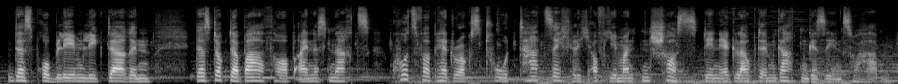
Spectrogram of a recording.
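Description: Schauspielerin als tief sprechende viktorianische Dame. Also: female voice, deep voice, steady tone, music in the background, natural voice. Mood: worried, earnest. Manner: formal, measured storytelling. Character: proper, discreet Victorian married lady, troubled client. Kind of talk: German audio drama acting.

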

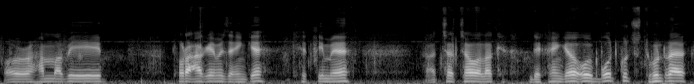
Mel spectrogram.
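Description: A young man from Meghalaya with a Northeast Indian accent, explaining things casually in a halting, repetitive way for an outdoor vlog. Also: medium pitch, level tone, fairly bright tone, a little hiss or hum, poor audio. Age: young adult. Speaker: vlogger. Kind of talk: casual walk-and-talk vlog. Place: outdoors in open rice fields.

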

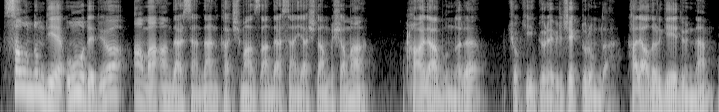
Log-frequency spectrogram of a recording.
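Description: Animated man explaining chess moves. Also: on the low side. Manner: explanatory, addresses viewers with rhetorical questions. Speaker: chess instructor, commentator. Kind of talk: chess game analysis commentary.

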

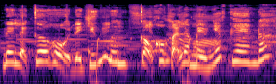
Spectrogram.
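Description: A woman's voice: high voice, lively intonation, rapid-fire. A woman voicing a bold, reckless young cartoon character who is eager and teasing. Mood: coaxing. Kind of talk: Vietnamese cartoon dub. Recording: music playing under voice.

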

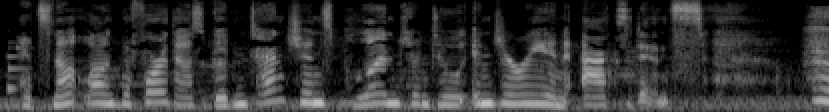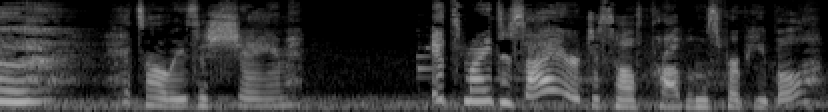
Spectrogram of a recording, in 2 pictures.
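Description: A woman voicing an earnest, gentle young female legal advisor in a video game. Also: high-pitched, lively intonation, normal speed, a little hiss or hum.

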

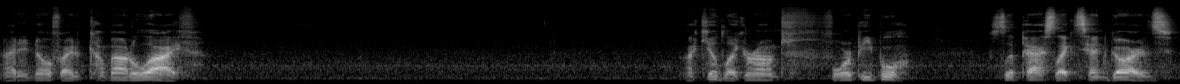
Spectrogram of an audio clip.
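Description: A man voicing a possessive young male villain in a fan audio roleplay, speaking softly and drawling, both teasing and worried. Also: lowish voice, level tone, measured pace, a little hiss or hum. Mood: stern, worried.

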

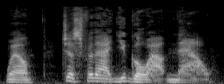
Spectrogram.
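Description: A man voicing a blustering, nervous small-time male gangster, snarling in a lowered voice. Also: expressive, unhurried, dry recording.

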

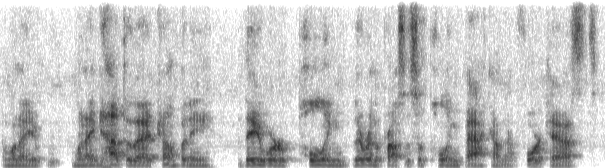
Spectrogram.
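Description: A middle-aged man with an extremely low, gravelly voice. He talks as an expert guest on a video call, explaining things step by step with frequent hesitations. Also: a little fast. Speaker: guest, supply chain expert. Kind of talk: interview answers, explaining work practice. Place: room at home, on a video call.

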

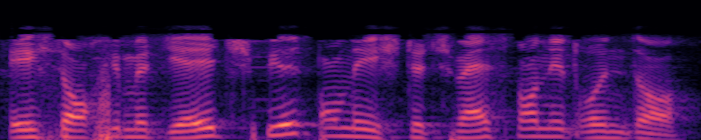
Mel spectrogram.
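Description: A man's voice: fairly high pitch, unhurried. A man chatting casually on the phone, playing naive, teasing and repeating his questions. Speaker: prank call-taker answering scam callers. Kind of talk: casual phone prank chat. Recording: narrow-band phone-quality call.

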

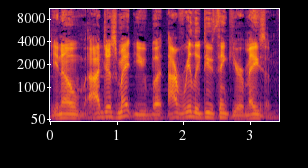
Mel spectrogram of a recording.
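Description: An actor playing a loyal, earnest and courteous young soldier in an audio drama. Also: male voice, on the low side, normal speed, bright, forceful tone, soft background music. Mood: tender, smitten.

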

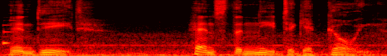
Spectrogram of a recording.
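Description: An actor playing a calm, dignified immortal lord in human guise in a video game, composed, formal and understated. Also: male voice, low-pitched, slow, noisy background. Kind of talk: dramatic video game acting.

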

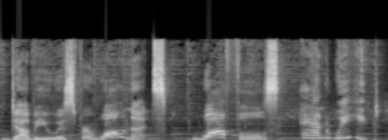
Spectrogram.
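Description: A woman reading a picture book aloud for young children in a deliberate, expressive storytelling style. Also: high-pitched, soft background music.

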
